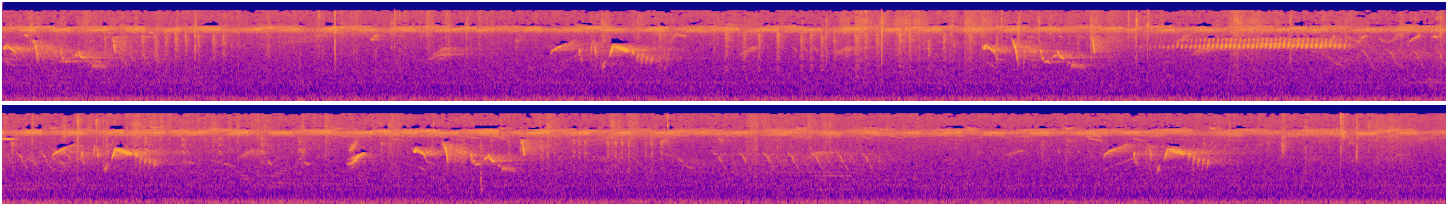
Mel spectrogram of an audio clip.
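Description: Bird calls: short downward-sliding chirps every few seconds, over a steady low hum and a faint high whine.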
